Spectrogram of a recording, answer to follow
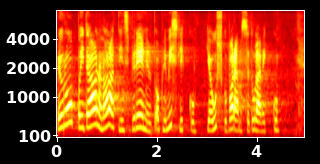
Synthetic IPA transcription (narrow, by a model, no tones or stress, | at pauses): e̞wɾo̞ːpːˑɑid̪̥e̞ɑːlo̞nɑlɑt̪ːˑiinspiɾe̞ːɾinud̪̥o̞pt̪imist̪likːˑu | jɑuskupɑɾe̞mɑsːe̞t̪ulɛ̞vikˑːu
